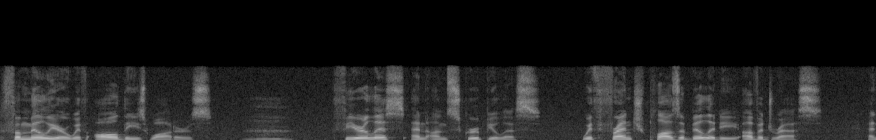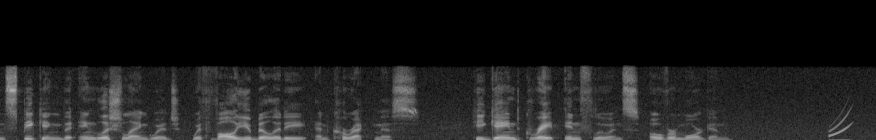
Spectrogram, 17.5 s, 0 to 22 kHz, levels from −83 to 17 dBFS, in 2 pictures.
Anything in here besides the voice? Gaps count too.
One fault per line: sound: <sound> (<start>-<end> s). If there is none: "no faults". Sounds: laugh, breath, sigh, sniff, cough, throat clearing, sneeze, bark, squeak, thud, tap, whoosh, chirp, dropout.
sound: breath (2.4-3.0 s)
sound: chirp (17.0-17.3 s)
